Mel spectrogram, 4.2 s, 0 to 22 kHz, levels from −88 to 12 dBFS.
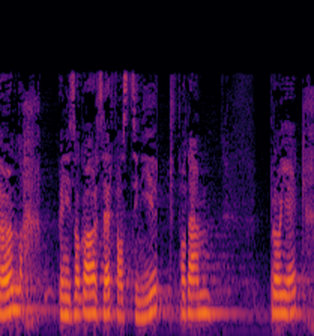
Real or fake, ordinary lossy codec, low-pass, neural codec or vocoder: real; none; 9.9 kHz; none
